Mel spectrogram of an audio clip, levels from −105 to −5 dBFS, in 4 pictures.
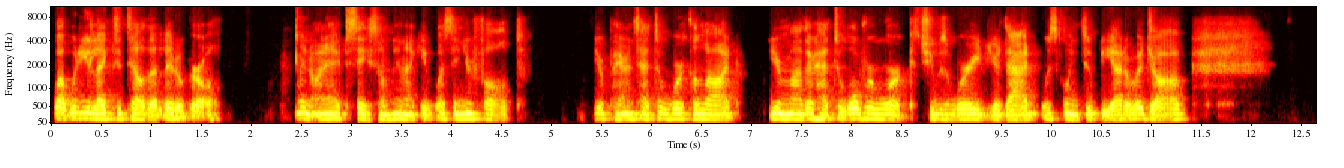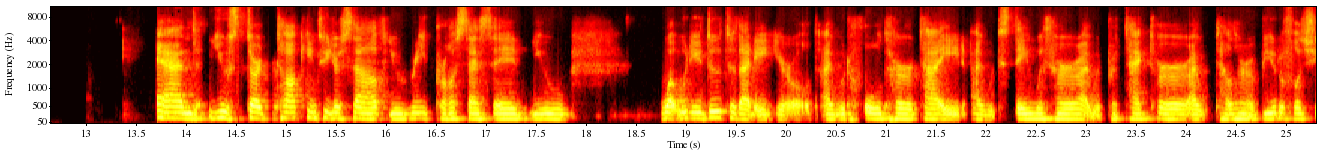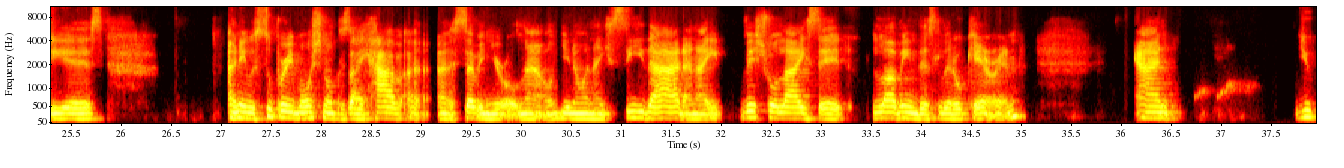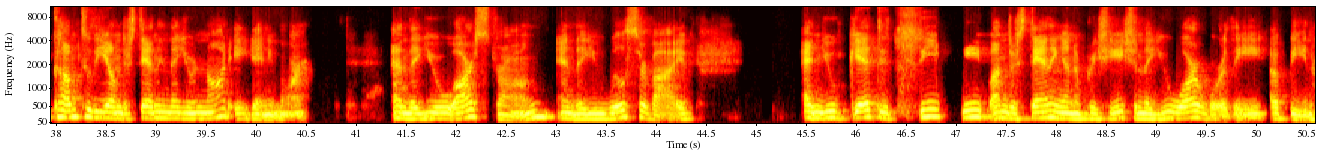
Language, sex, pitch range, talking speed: English, female, 145-170 Hz, 175 wpm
